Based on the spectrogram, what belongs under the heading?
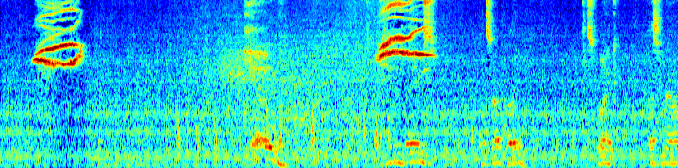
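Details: Varied thrush singing in the rain: two long, buzzy, quavering whistles about five seconds apart, with faint chips and a low voice between them.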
